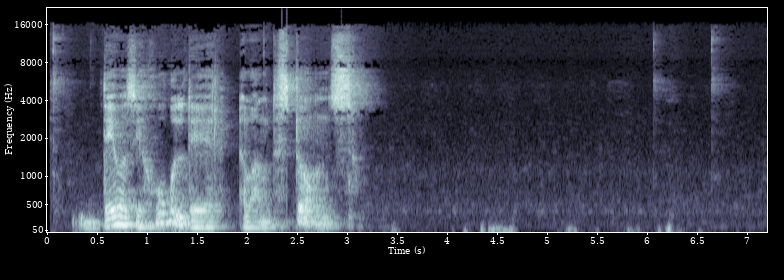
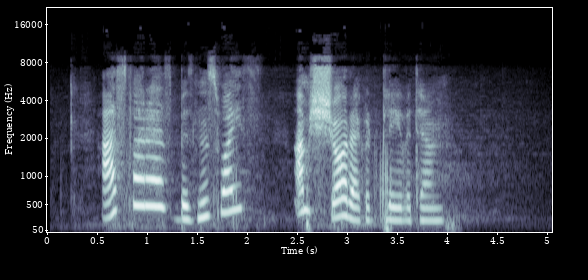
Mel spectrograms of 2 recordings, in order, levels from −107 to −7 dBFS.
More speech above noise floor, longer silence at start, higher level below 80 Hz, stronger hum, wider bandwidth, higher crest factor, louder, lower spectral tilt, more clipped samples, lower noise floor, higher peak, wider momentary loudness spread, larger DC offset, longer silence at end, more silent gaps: second, 46 dB vs 51 dB; second, 0.05 s vs 0.55 s; about the same, -50 dBFS vs -54 dBFS; neither; first, 16.5 kHz vs 9.4 kHz; about the same, 22 dB vs 18 dB; about the same, -16 LUFS vs -18 LUFS; about the same, -3 dB/octave vs -2 dB/octave; neither; second, -64 dBFS vs -69 dBFS; about the same, 0 dBFS vs -2 dBFS; about the same, 14 LU vs 16 LU; neither; second, 0.95 s vs 1.1 s; neither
